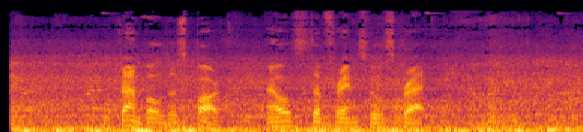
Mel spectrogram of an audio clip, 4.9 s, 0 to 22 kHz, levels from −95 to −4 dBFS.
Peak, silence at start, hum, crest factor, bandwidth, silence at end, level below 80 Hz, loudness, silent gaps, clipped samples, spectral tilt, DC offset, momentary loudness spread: 0 dBFS; 0.1 s; none; 18 dB; 16.5 kHz; 0 s; -22 dBFS; -19 LUFS; none; under 0.1%; -5.5 dB/octave; under 0.1%; 7 LU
